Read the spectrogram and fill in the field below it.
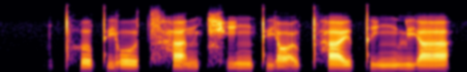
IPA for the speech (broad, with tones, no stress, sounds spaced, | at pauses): t̪ʰ ɤ˥˨ t̪ j o˥˨ ʊ̯ t͡sʰ a̰˨˩ n t͡ɕʰ i˦ ŋ t̪ j ɑ̰˨˩ ʊ̯ t̪ʰ a˦ ɪ̯ t̪ i˨˦ ŋ l j ä˨˦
